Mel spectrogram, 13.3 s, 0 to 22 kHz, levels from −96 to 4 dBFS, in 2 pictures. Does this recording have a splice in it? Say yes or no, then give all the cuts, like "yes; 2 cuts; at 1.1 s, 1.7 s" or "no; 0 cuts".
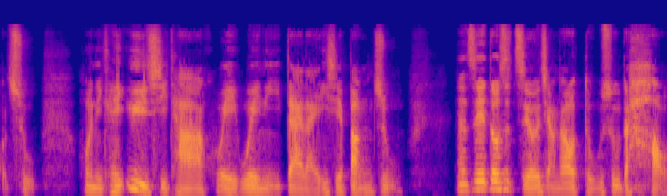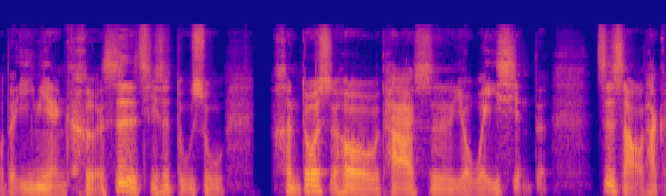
no; 0 cuts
